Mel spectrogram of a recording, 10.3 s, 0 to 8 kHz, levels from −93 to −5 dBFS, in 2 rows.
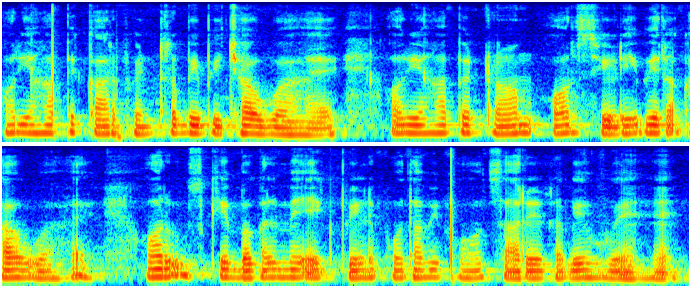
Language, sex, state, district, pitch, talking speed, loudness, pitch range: Hindi, male, Jharkhand, Garhwa, 120 Hz, 175 wpm, -22 LUFS, 110-125 Hz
